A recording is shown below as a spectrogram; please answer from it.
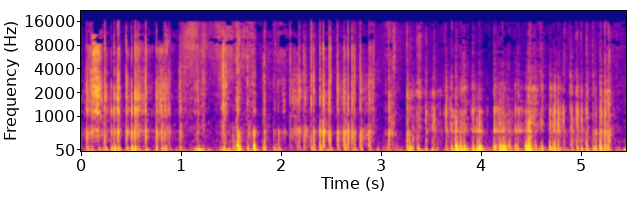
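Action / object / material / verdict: tap / paperback book with card cover / paper / none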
